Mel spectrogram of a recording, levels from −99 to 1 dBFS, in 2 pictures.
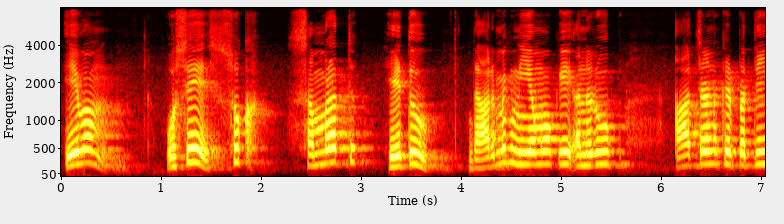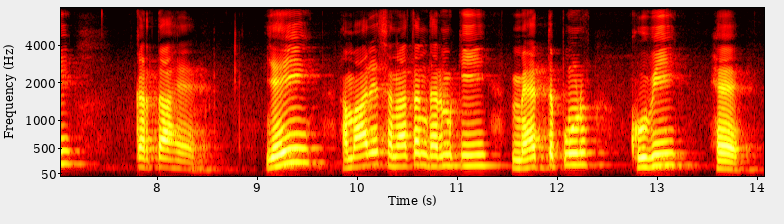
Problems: background sounds at intervals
